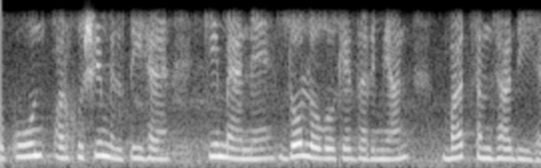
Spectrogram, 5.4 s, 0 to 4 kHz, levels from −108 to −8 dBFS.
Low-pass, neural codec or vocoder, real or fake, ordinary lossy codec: 3.6 kHz; none; real; none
